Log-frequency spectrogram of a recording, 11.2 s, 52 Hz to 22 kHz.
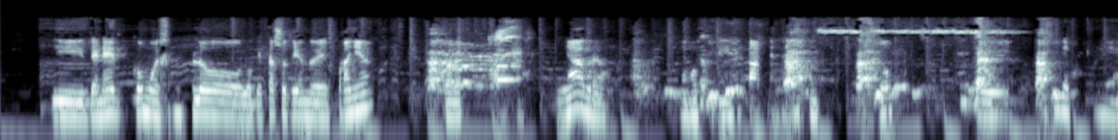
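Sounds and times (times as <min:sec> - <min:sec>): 
speech: 0:00.5 - 0:05.0, 0:05.6 - 0:06.2, 0:06.8 - 0:11.1
dog barking: 0:04.3 - 0:05.3, 0:06.3 - 0:10.6
thin steady high-pitched tone: 0:06.7 - 0:11.1.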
